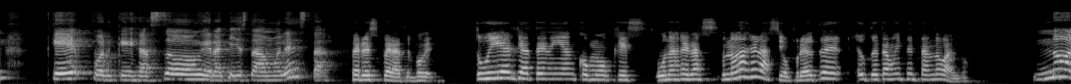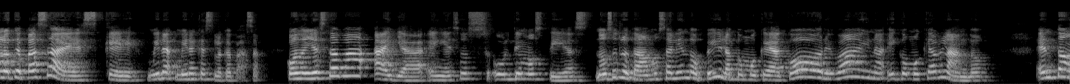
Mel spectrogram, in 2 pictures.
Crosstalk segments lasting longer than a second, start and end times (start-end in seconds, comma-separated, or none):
none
